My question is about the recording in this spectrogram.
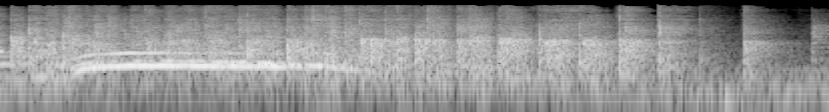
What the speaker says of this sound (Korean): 크게 박수 한번 쳐볼까요?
